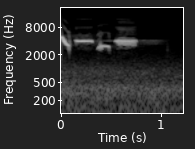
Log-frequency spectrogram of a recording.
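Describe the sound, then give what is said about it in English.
A flock of black-and-white snow buntings (Arctic snowbirds) near a depot in driving snow gives three or four sharp, high whistled notes, clear and tonal, following one another quickly before fading into quiet background hiss. “Yet in spite, or on account of all, I see the first flock of Arctic snowbirds near the depot, white and black, with a sharp, whistle-like note.”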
